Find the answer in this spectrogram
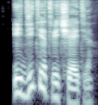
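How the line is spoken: Plain. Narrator (Russian): сказала баронесса

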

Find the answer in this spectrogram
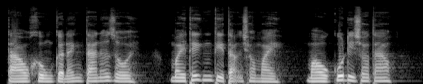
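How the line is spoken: Very upset loud shout. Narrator (Vietnamese): Tôi vô cùng buồn bực hét lớn

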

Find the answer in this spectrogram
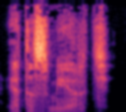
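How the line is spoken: Furious hiss. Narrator (Russian): с бешенством, ожесточенно шипела

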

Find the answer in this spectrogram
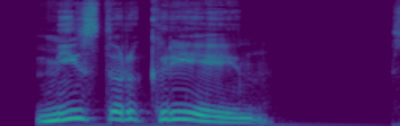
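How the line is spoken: Calm call. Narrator (Russian): спокойно позвал Эрик Палмер

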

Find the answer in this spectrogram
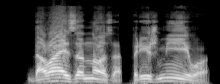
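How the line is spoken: Excited shout over radio. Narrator (Russian): прокричал в ларингофон возбужденный Кнут

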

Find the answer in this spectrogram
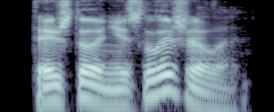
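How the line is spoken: Rough question. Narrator (Russian): так же грубо, как перед тем его спутник, спросил Йолн

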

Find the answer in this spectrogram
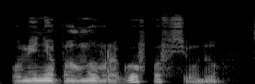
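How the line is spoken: Calm. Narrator (Russian): сказал он спокойно

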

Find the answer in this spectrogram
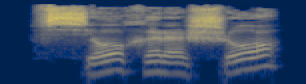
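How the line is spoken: Hissed. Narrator (Russian): прошипел дубовик

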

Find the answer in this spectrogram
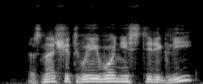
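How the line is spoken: Shouting. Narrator (Russian): закричал тигр Малайзии

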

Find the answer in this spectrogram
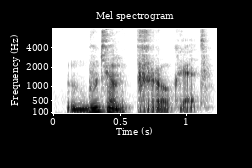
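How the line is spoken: Calm, level, disgusted. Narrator (Russian): Спокойно, не повышая голоса, с отвращением произнес Келлог

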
